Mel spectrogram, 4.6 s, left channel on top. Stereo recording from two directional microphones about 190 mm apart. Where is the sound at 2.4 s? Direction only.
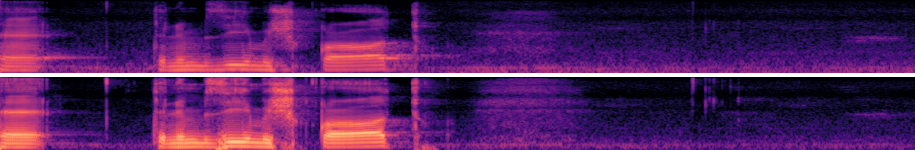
15° right (ahead or behind).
